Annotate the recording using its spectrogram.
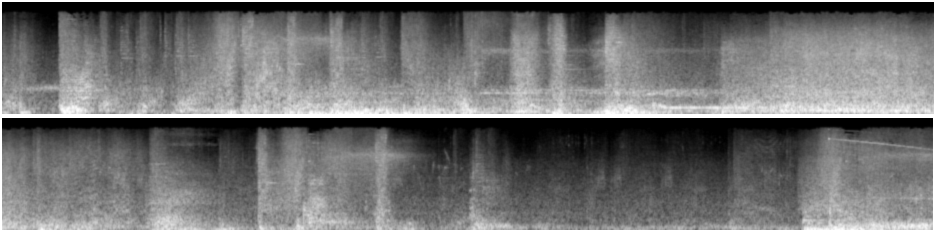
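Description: Spell blasts and clashing strikes crackle and boom in a game battle.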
